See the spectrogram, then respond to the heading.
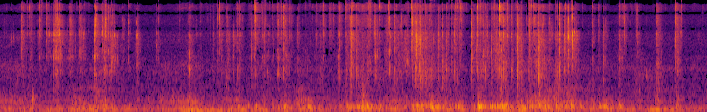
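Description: A solid green bar of soap, scored in a grid and held in the hand, has small cubes scraped off it with a utility knife. The result is a steady run of irregular, crisp clicks and crumbly scrapes with bright, sharp edges over a soft low rumble, swelling louder in the middle before easing off.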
